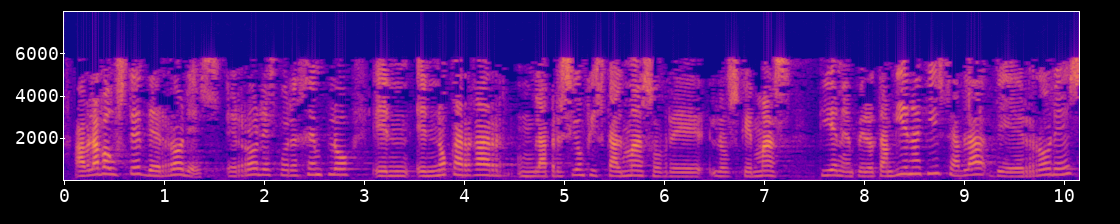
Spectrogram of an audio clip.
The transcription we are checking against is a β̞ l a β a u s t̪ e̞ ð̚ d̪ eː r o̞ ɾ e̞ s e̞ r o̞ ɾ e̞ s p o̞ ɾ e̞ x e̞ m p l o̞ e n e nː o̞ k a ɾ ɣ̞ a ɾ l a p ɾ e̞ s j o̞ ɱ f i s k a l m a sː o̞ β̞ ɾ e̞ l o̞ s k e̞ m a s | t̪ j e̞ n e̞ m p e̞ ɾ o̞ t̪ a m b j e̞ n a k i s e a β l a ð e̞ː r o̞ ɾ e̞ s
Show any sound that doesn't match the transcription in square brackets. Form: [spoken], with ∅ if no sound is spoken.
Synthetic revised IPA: a β̞ l a β a u s t̪ e̞ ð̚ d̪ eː r o̞ ɾ e̞ s e̞ r o̞ ɾ e̞ s p o̞ ɾ e̞ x e̞ m p l o̞ e n e nː o̞ k a ɾ ɣ̞ a ɾ l a p ɾ e̞ s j o̞ ɱ f i s k a l m a sː o̞ β̞ ɾ e̞ l o̞ s k e̞ m a s | t̪ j e̞ n e̞ m p e̞ ɾ o̞ t̪ a m b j e̞ n a k i s e a β l a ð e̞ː r o̞ ɾ e̞ s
